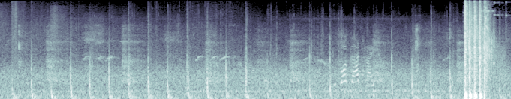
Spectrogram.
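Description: Footsteps crunch steadily over gravel and stone.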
